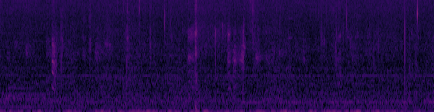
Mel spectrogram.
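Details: Baby kitten, eyes newly opened, sleepy and yawning indoors; faint, short, high mews and squeaks scattered through the clip, quiet against a steady low room hum with small clicks and rustles.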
